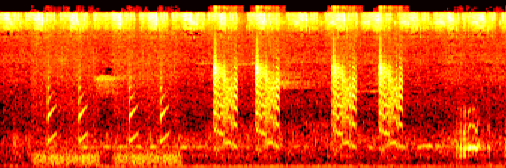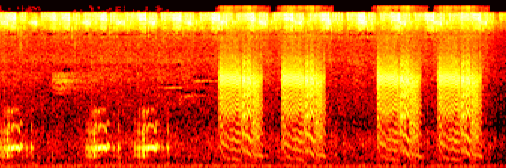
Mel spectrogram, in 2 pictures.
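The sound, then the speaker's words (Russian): A string of underwater calls of social snake-necked turtles, recorded by Australian scientists: low grunting bursts, then sharp clicks and knocks in short repeated clusters, with hissy, buzzing pulses near the end, all over a steady watery hum with no talking. “И это звуки общительных, подводных черепах.”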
